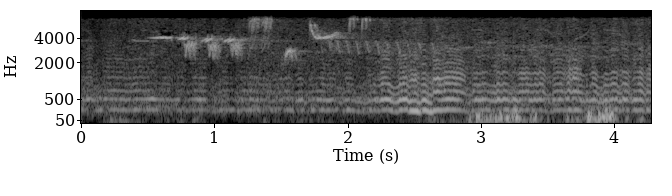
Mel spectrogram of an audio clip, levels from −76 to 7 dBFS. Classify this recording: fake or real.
real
